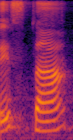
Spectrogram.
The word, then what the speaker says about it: está: tônica é o és e esta Jana palavra está a sílaba tônica é o tá e observe as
